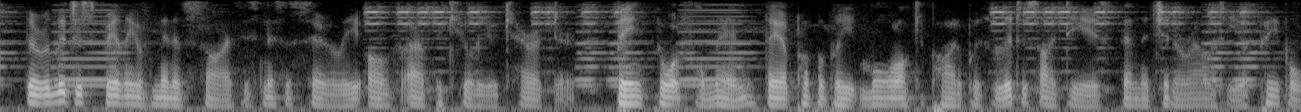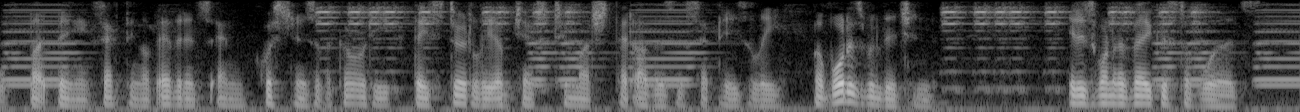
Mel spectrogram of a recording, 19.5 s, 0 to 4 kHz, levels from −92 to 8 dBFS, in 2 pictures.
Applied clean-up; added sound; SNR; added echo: none; Vehicle horn, car horn, honking; 10 dB; none.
